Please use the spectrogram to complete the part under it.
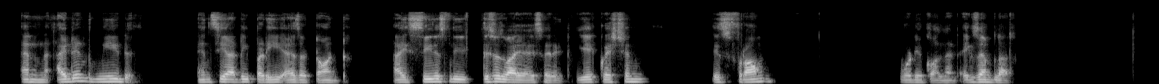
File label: voice message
